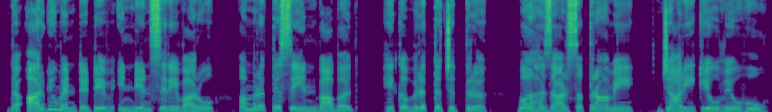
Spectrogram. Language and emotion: Sindhi, neutral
